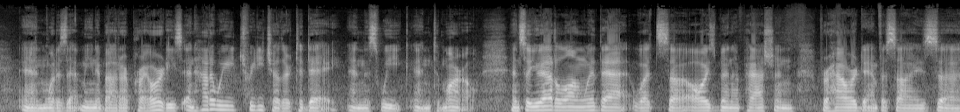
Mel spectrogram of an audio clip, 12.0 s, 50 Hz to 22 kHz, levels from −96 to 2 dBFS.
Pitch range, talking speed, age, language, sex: 100-125 Hz, 195 wpm, 50-69, English, male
